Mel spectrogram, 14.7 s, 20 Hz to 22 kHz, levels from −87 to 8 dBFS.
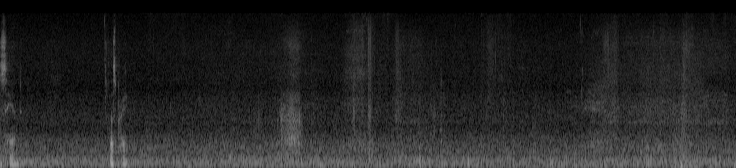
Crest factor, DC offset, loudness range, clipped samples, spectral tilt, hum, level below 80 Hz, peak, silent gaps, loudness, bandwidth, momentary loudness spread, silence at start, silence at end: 28 dB; under 0.1%; 5 LU; under 0.1%; -4.5 dB/octave; none; -54 dBFS; -16 dBFS; none; -45 LUFS; 17 kHz; 7 LU; 0 s; 0 s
